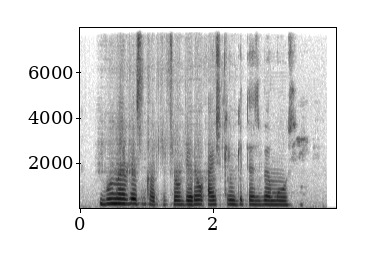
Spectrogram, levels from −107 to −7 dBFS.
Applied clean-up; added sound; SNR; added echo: neural separator model SepFormer DNS4.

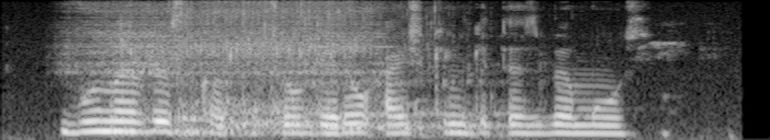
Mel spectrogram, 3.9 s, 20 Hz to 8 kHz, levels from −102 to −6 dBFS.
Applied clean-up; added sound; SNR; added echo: none; Sink (filling or washing) / Water; 8 dB; none.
